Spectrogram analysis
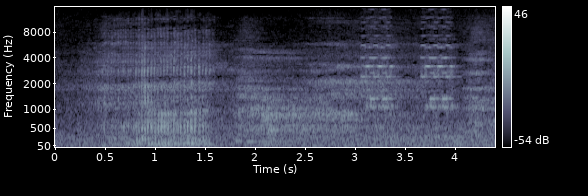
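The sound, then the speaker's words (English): A man snores loudly in rough, rasping breaths at 2:30 in the morning, with a faint electronic phone ringing briefly joining in near the end. “He's snoring ever so loud.”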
